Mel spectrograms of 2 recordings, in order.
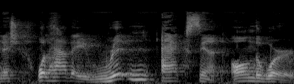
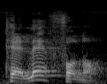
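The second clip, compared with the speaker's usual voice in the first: Teléfono with LÉ raised, fo-no dropping after; stress on LÉ; 3 semitones lower than usual. Shown as a demonstration. Teacher modelling a word for students, raised stressed LÉ. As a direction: punch up the LÉ in Teléfono, then fall away. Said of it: "so we must raise our voice here".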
